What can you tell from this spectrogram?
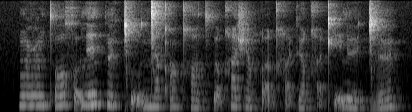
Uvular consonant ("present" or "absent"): present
